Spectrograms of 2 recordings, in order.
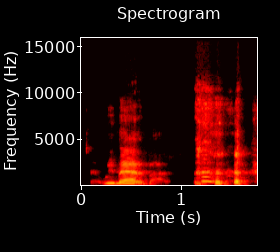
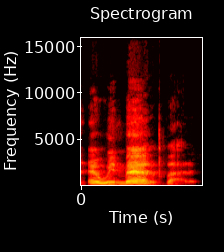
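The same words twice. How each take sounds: First: Drawn out, slow and low; slow, weighty declaration; slow and deliberate. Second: Said through a laugh; laughing as he repeats it. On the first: Shown as a demonstration. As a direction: let each word land slowly. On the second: Real, not acted. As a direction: let the laugh break into the line.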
